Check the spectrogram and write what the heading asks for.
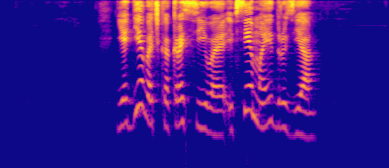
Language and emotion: Russian, positive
